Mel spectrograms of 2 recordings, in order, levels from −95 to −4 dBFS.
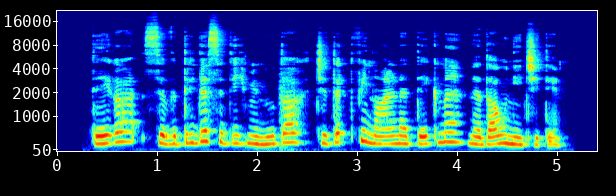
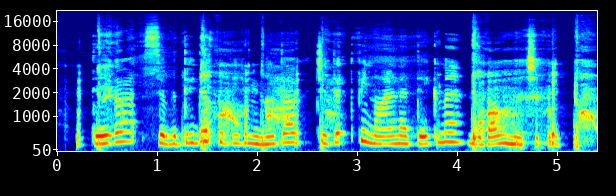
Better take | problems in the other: first | noise reduction (neural mask model RNNoise)

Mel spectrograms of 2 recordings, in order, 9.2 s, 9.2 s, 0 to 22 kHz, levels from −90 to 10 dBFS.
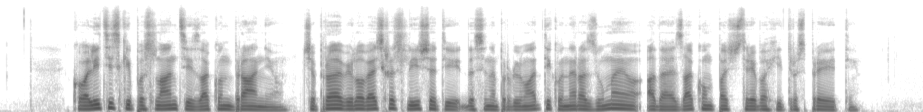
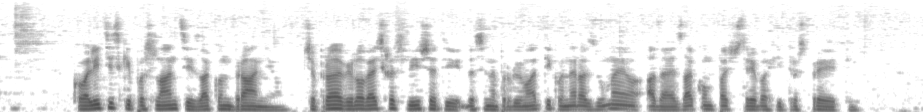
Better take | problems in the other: first | noise reduction (classical method Wiener filter)

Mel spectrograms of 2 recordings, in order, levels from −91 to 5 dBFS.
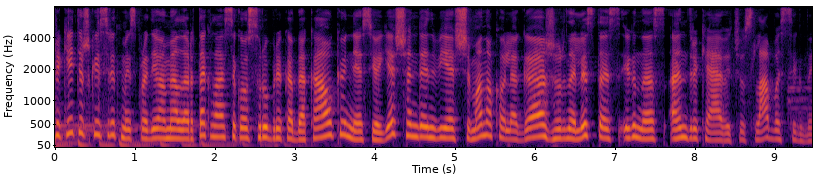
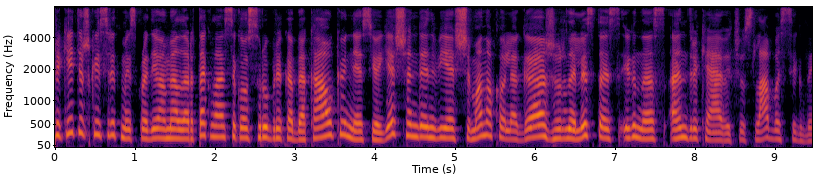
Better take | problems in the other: first | noise reduction (neural mask model Resemble Enhance denoiser)

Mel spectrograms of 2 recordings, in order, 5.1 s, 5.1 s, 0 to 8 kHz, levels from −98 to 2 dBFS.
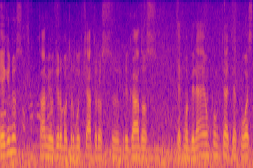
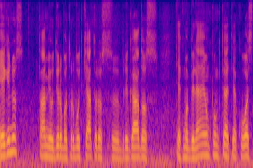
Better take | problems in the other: second | background sound (Waves, surf); 6 dB below the speech

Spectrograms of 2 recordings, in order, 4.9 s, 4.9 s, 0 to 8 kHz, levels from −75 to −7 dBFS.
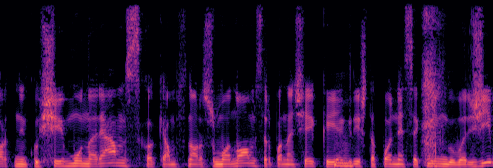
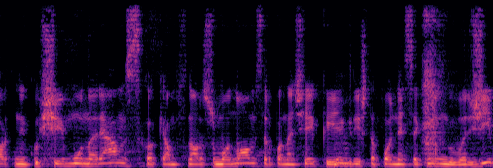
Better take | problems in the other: first | room echo; dies away in 0.7 s

